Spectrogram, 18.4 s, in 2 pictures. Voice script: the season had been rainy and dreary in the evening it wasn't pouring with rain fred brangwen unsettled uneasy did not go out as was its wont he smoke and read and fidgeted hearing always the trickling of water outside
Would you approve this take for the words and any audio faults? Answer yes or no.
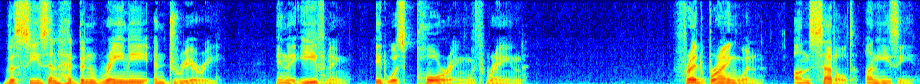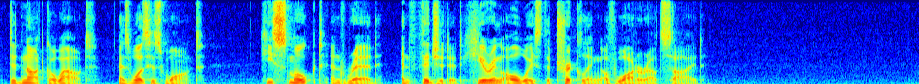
no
